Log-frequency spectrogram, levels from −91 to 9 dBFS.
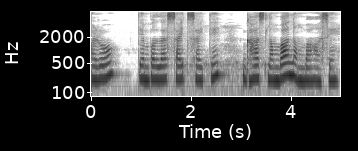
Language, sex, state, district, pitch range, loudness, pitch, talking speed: Nagamese, female, Nagaland, Dimapur, 205-225 Hz, -17 LUFS, 215 Hz, 120 wpm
